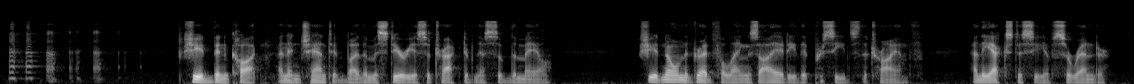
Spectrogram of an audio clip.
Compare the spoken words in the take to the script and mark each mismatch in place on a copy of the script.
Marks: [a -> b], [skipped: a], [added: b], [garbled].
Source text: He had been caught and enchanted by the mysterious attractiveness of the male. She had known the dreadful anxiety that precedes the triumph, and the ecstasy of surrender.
[He -> She] had been caught and enchanted by the mysterious attractiveness of the male. She had known the dreadful anxiety that precedes the triumph, and the ecstasy of surrender.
